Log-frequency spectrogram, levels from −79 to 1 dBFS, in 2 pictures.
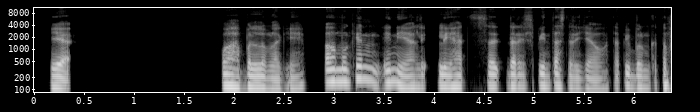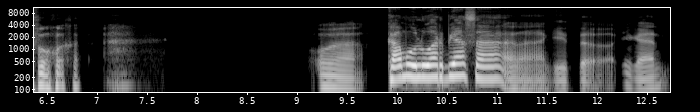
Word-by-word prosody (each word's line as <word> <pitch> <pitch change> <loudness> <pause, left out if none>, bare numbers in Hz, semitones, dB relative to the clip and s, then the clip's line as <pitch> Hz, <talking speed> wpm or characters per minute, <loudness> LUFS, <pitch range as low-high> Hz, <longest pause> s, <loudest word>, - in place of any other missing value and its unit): Iya. 105 -4 +3 1.5
Wah, 120 -2 +3
belum 110 -2 +2
lagi. 100 +2 -5 0.2
Oh, 155 - +4
mungkin 160 -1 0
ini, 150 +1 -1
ya, 110 - -1
li 110 +1 -7
lihat 115 -1 0
se 120 -1 -4
dari 115 -1 0
sepintas 120 -1 -3
dari 100 -2 -4
jauh 95 -1 -5
tapi 125 - -4
belum 105 -3 -5
ketemu. 120 -3 -3 2.3
Wah, 105 -4 -4 0.2
"Kamu 195 +3 +7
luar 205 0 +8
biasa!" 220 -2 +5 0.2
Ah, - - -6
gitu, 85 0 -10 0.4
ya, 130 - -13
kan. 95 +1 -5
115 Hz, 120 wpm, -20 LUFS, 105-150 Hz, 2.3 s, luar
